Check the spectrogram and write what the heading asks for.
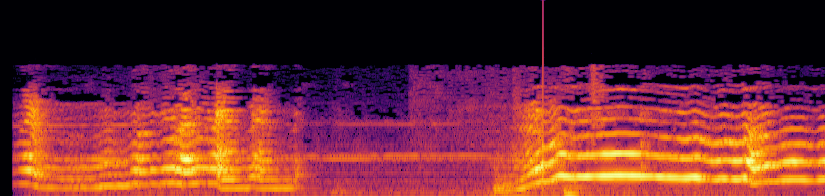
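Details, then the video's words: Doberman Pinscher howling along with the first-Saturday-of-the-month tornado siren test: two long harmonic howls, the first wavering then falling, the second sweeping up and holding steady, with a faint steady siren tone between them. "First Saturday Of The Month Tornado Siren - Doberman Alert"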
